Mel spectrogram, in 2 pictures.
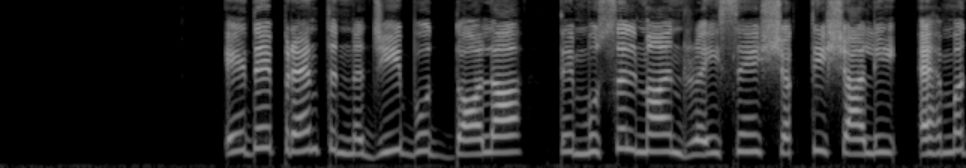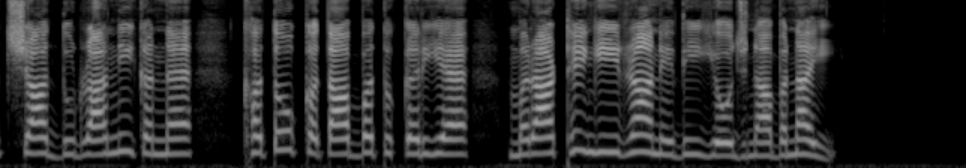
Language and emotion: Dogri, neutral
